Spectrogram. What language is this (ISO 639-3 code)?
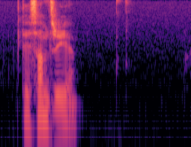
fao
